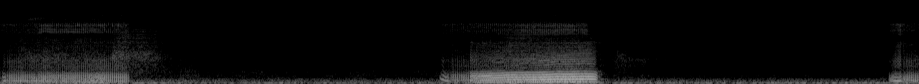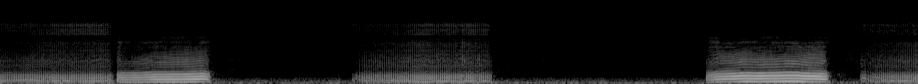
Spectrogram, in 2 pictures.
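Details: Snoring French Bulldog puppies fast asleep, their rough, buzzing inhalations repeating irregularly, six bursts in about eighteen seconds, some louder with a wavering upward bend in tone, alternating with quiet pauses of steady breathing.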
